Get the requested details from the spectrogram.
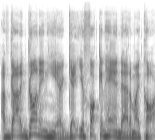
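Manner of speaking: loud, mock menacing, threatening shouted voice. Retelling a driver warning the cyclist from the car: imitating a loud warning. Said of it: "And I hear loud".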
